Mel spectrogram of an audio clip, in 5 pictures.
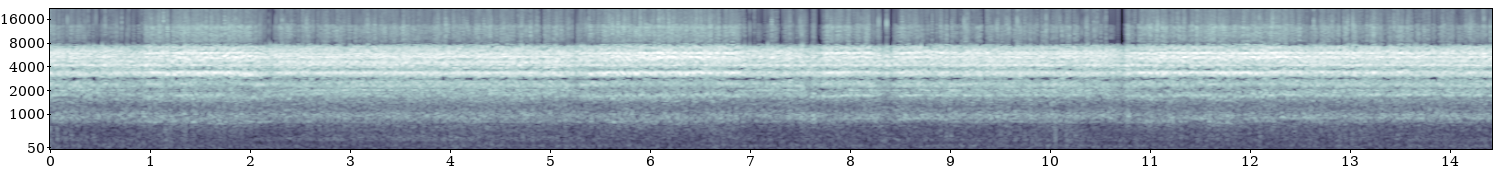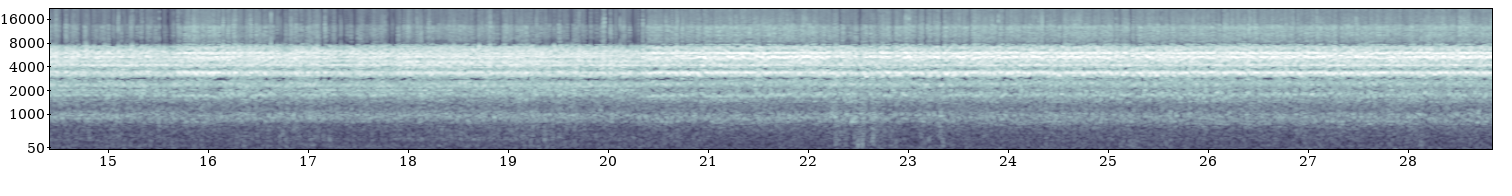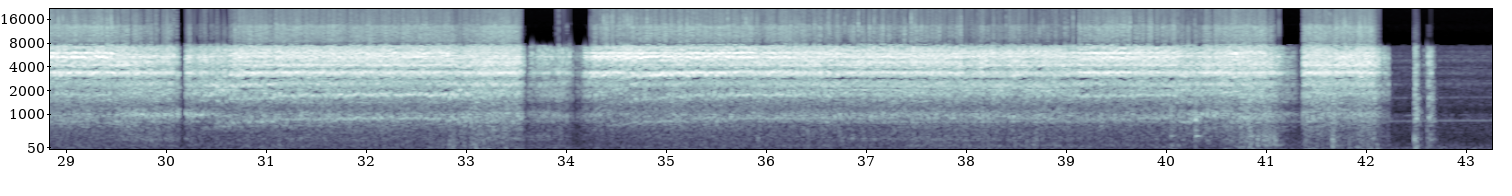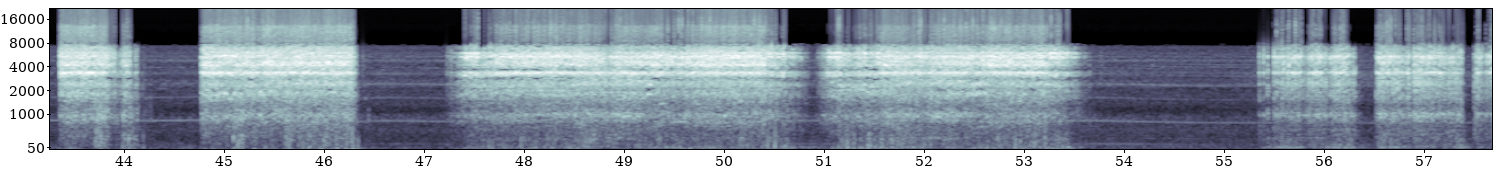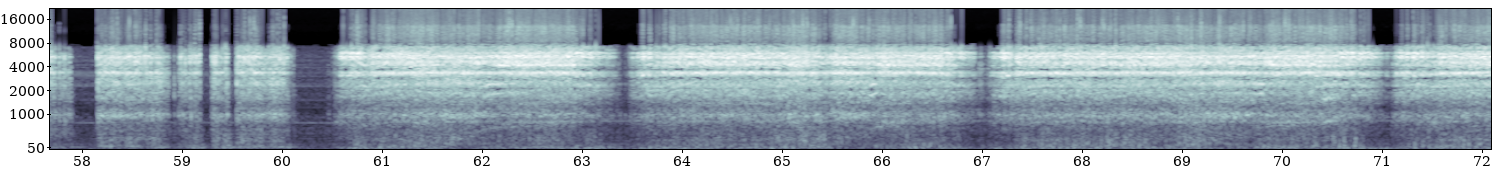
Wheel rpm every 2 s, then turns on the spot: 230, 210, 210, 220, 230, 230, 230, 230, 230, 220, 220, 210, 210, 210, 190, 130, 190, 140, 220, 220, 180, 90, 160, 100, 160, 110, 110, 0, 30, 20, 80, 120, 150, 140, 160, 140.
50-52 56-60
